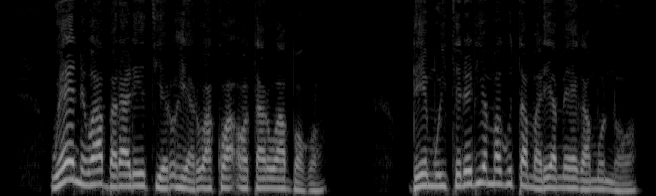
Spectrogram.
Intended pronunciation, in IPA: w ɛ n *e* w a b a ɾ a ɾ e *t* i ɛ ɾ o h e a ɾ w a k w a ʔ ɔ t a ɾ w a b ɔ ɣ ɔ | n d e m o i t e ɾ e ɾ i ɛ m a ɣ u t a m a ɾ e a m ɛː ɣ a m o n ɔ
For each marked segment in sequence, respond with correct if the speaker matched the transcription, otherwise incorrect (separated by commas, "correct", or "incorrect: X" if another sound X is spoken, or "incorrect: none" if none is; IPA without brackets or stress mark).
correct, correct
